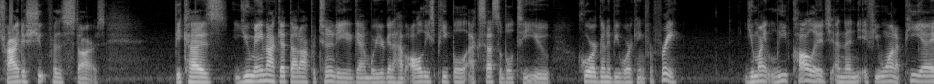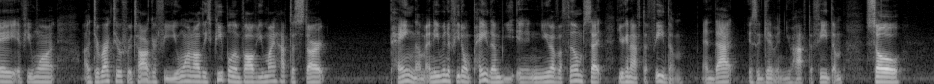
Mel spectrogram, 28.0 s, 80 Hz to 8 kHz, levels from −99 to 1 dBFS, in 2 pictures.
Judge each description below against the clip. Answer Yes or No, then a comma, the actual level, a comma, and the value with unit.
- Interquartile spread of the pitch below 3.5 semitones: Yes, narrow, 2.6 semitones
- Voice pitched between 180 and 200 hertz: No, low, 130 Hz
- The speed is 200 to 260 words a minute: Yes, fast, 205 wpm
